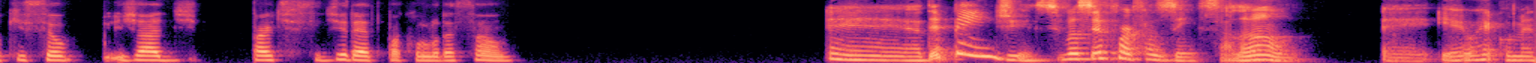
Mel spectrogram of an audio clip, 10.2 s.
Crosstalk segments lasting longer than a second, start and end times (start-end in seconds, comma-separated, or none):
none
